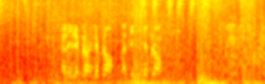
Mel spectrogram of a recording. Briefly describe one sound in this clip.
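A rifle fires a burst of rapid shots.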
